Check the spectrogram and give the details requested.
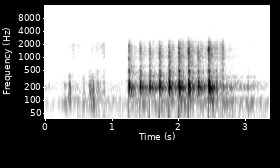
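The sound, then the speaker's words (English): Knocking with knuckles on a door at the top of a stairway: a soft run of quick taps, a brief pause, then a louder, rapid series of about nine hollow knocks in a steady rhythm. “I clenched my teeth, my knuckles, and knocked on the door.”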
